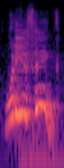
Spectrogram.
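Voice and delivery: "What do you think?" rises very high at the end; upward inflection. Shown as a demonstration. Salesman pressing a prospect, sharply rising tune. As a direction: swing "think" up high like a question. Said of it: "a upward inflection".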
